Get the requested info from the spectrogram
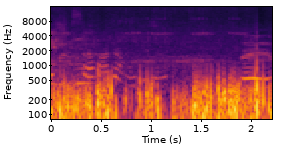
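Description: Low, gusty rumbling of wind buffeting the microphone, with bits of nearby voices at the start and end. Underneath, an insect, a cricket, chirps faintly in short repeated high trills.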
